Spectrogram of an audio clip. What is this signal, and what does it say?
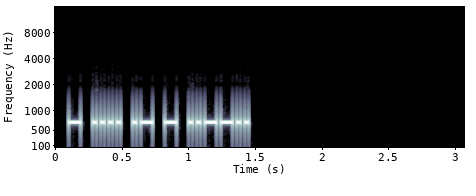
Morse code, heard as a keyed tone, about 40 wpm, 700 Hz. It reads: THAT?
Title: Sentences from Top 600 Words 40wpm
